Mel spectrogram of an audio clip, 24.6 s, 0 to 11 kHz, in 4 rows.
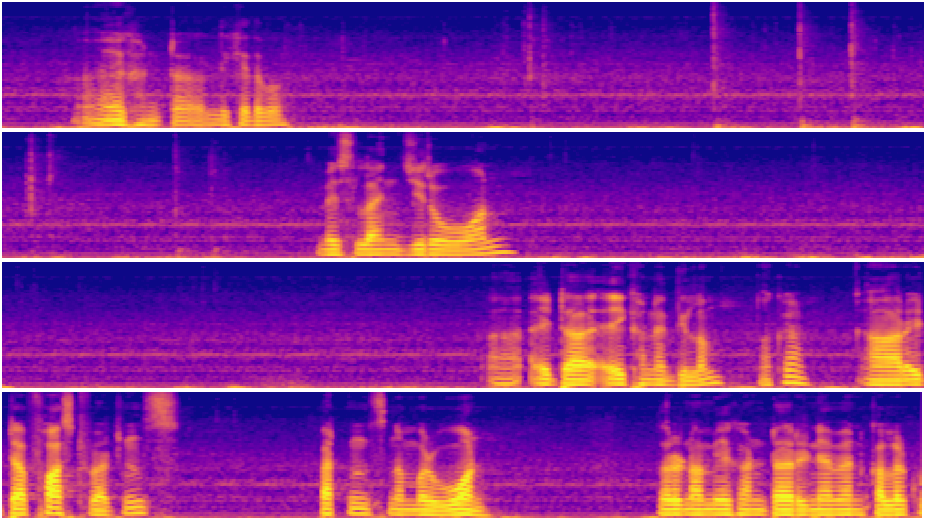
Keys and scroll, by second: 1.5-3.4 typing, 4.6-7.9 typing.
